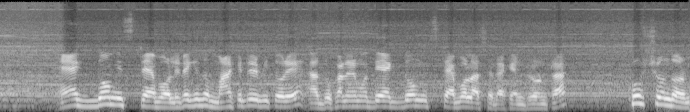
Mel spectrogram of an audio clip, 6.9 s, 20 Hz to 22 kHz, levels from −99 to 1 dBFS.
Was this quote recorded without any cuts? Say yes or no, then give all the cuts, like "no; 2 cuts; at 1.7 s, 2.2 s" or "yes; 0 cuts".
yes; 0 cuts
